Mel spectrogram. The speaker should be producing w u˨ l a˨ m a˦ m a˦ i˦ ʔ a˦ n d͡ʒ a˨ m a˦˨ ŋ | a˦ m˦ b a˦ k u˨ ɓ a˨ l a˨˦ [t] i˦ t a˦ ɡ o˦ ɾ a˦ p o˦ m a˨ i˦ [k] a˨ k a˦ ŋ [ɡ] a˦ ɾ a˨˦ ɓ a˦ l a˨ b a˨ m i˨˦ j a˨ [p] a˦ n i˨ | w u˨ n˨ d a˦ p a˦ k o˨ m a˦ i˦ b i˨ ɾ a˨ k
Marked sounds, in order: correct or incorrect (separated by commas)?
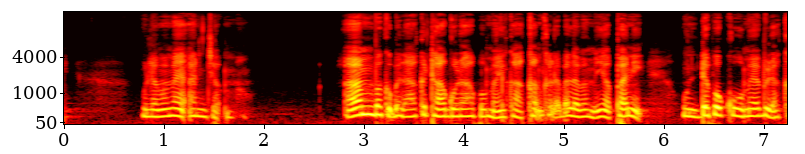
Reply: incorrect, correct, incorrect, correct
